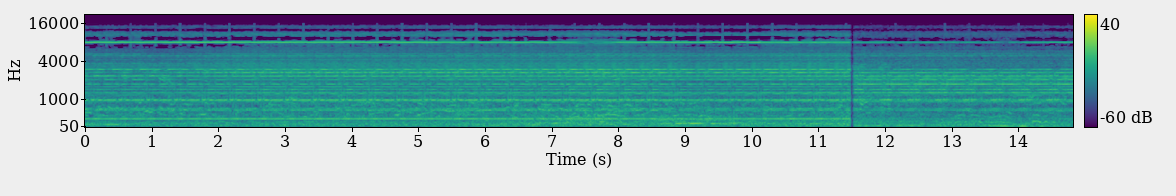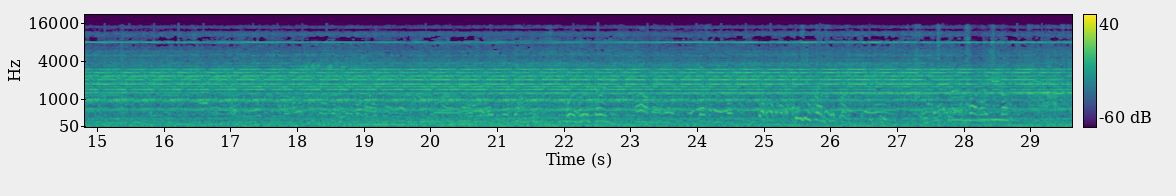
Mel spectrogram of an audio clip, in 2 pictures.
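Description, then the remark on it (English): Several Apple devices stolen from the Apple store in downtown Las Vegas sound alarms at once in a steady, continuous high-pitched drone for the whole stretch, fairly loud, with indistinct voices murmuring faintly underneath. “But anyway, every Apple device stolen from the Apple store in downtown Las Vegas last night is now sounding alarm saying it should be returned.”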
